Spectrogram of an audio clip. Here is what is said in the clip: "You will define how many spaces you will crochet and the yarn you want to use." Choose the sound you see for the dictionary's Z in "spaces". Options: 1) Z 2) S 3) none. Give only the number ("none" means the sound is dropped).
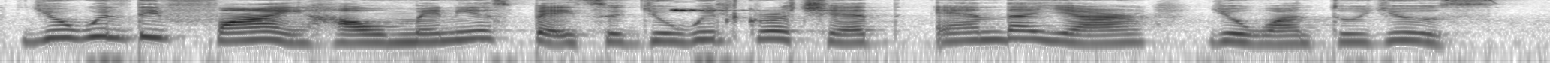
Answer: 2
